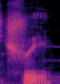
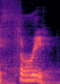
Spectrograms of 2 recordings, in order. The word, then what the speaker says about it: three: For example, the word three has the th sound, and when native French speakers try to pronounce this word, they often pronounce it as tree. Okay, say three.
